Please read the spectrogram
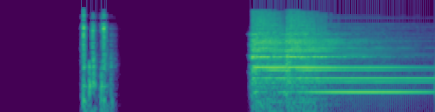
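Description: A short sharp click, then about a second later a bright bell ding that rings on and slowly fades; these are the sound effects of an on-screen subscribe button being clicked and its notification bell ringing.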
